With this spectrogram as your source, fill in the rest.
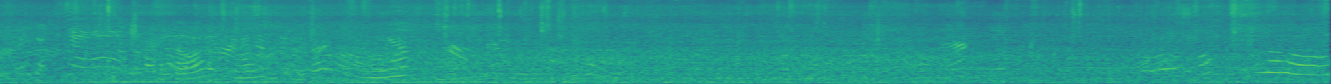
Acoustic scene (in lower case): residential area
